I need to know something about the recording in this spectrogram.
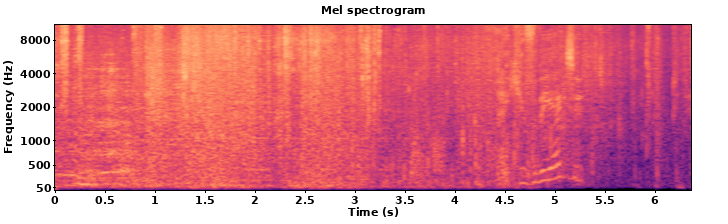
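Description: Loud explosions and gunfire roar.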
